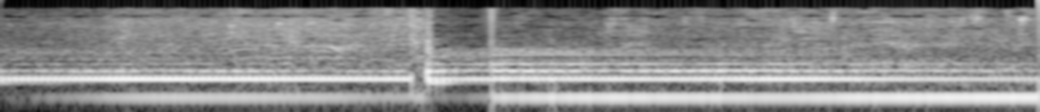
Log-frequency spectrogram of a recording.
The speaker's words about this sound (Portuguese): Após as badaladas do sino, haverá uma missa.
